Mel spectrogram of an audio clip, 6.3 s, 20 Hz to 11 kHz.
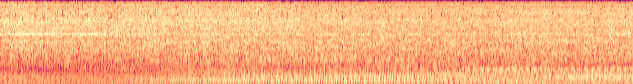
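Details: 1980 Triumph Spitfire 1500 cold-day start, running a carburetor that replaced a Stromberg which ran lean or rich; steady, even idle at about three beats a second with no misses, stumbles or hunting, normal idle.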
